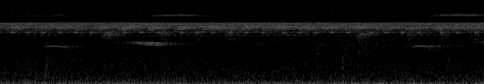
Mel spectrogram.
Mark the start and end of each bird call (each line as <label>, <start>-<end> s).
Buff-breasted Wren (Cantorchilus leucotis), 0.0-4.8 s
Spot-winged Antshrike (Pygiptila stellaris), 0.0-4.8 s
Black-spotted Bare-eye (Phlegopsis nigromaculata), 1.0-4.8 s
